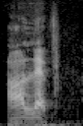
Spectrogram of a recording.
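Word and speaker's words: אָלֶף: 알렙. 알렙의 뒤가 F 발음이기 때문에 입술이 닿지 않습니다.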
